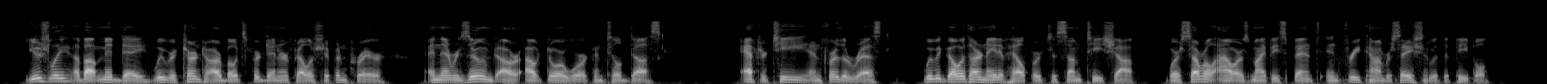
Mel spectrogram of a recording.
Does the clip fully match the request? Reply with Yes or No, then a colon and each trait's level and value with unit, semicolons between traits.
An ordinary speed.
Yes: average, 195 wpm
